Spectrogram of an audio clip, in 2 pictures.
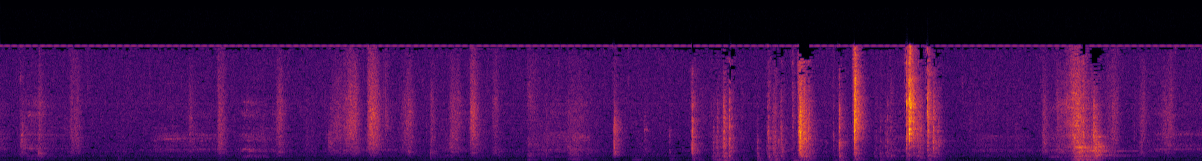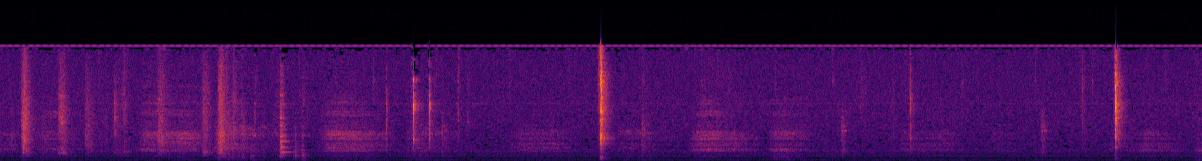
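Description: Scattered clicks, knocks and clatter of metal hand tools being picked up and put down on a workbench, with a few louder knocks, over a faint steady hum.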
